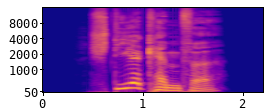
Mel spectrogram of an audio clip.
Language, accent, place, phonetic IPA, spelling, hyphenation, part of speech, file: German, Germany, Berlin, [ˈʃtiːɐ̯ˌkɛmp͡fə], Stierkämpfe, Stier‧kämp‧fe, noun, De-Stierkämpfe.ogg
- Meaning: nominative/accusative/genitive plural of Stierkampf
